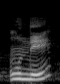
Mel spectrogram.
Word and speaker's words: on est: la même parce que dans on est, on fait la liaison entre le on et le verbe parce que le verbe commence par une voyelle. Donc, on prononce le N de on.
